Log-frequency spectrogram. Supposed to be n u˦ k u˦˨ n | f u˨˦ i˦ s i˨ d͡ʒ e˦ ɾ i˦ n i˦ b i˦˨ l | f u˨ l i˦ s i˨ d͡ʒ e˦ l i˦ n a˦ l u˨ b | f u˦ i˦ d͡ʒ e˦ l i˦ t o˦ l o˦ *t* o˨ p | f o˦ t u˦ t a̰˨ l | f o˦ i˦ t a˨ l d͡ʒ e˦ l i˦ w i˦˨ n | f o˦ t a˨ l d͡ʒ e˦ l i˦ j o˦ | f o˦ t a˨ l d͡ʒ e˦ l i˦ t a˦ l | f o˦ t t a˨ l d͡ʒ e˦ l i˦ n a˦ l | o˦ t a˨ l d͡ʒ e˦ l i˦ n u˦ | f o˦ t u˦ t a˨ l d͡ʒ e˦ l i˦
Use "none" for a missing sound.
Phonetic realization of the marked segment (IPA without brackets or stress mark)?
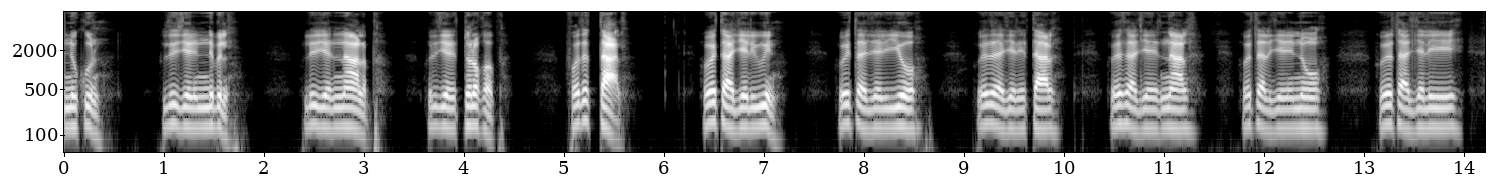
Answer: k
